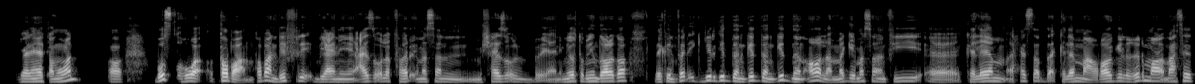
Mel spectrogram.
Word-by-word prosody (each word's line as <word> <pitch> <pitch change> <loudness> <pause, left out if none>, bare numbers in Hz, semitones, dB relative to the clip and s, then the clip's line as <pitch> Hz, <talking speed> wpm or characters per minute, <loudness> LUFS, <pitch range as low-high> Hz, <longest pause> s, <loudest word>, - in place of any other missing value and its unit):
بنات 135 +1 +1
عمومًا؟ 160 - +2 0.3
آه، - - 0 0.3
بُص - - +5
هو - - +5 0.2
طبعًا، - - +6
طبعًا 185 -7 +2
بيفرِق، 165 +3 -2
ب 125 - -12
يعني 120 -1 +1
عايز 135 +2 +1
أقول - - -3
لك 145 - -3
فرْق 135 0 -2
مثلًا 130 -2 -3
مش 115 - -7
عايز 135 0 +1
أقول 130 -3 -5
ب 110 - -13
يعني - - -6
180 145 +2 -1
درجة، 150 +4 +5 0.3
لكن 125 +2 -2
فرْق 175 +1 -2
كبير 185 +2 -2
جدًا، 170 -6 0
جدًا، 180 - 0
جدًا 175 - -1
آه، 190 - +5
لمّا 130 -6 -2
آجي 140 0 -3
مثلًا 155 -2 -4
في 155 +4 -6
آآ - - -4
كلام، 145 +4 +1
أحسّ 155 -1 -5
أبدأ - - -2
كلام 135 +3 -2
مع 115 -4 +1
راجل 140 +4 +1
غير 165 +7 -2
مع 160 -3 +3
مع 140 - 0
ست. 155 +2 -3
140 Hz, 220 wpm, -24 LUFS, 130-155 Hz, 0.3 s, طبعًا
